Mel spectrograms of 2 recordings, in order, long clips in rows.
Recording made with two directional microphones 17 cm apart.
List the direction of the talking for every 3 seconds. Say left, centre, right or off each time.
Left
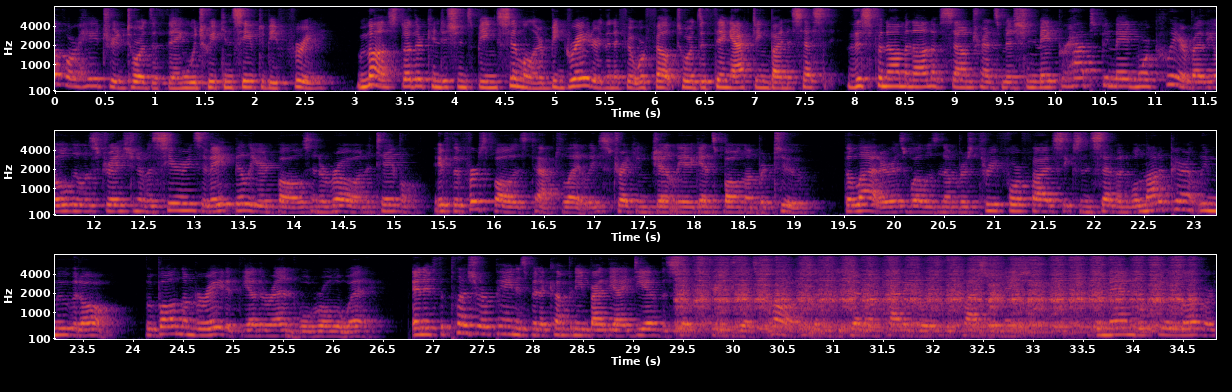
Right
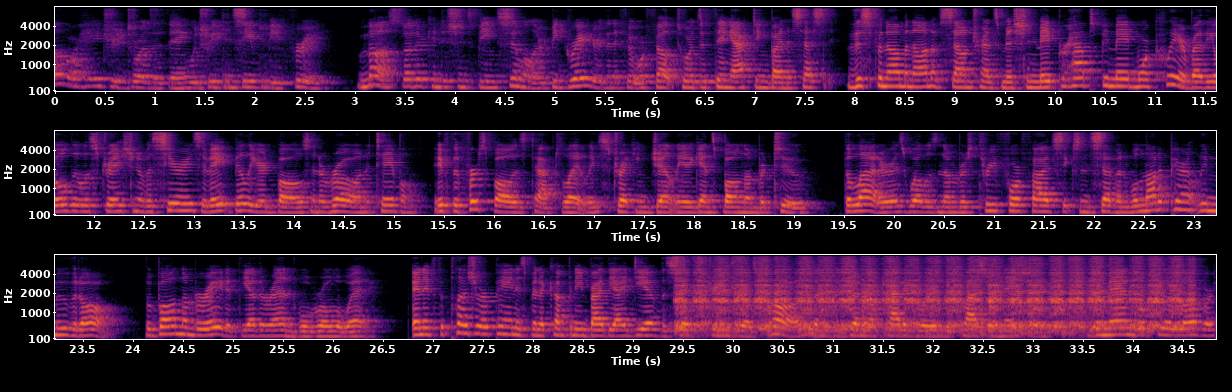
left, left, centre, right, right, right, right, right, right, right, right, right.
